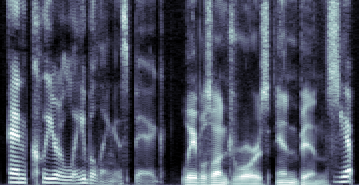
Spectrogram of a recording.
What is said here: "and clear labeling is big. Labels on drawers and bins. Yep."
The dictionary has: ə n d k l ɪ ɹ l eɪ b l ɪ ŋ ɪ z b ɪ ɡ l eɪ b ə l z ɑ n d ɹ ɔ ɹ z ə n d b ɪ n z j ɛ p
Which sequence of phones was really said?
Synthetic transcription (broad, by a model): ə n k l ɪ ɹ l eɪ b l ɪ ŋ ɪ z b ɪ ɡ l eɪ b l z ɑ n d ɹ ɔ ɹ z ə n b ɪ n z j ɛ p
